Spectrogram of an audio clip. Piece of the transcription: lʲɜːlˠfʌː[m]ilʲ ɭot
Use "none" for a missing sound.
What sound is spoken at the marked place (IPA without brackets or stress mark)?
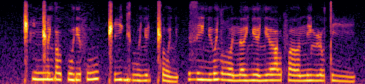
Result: n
